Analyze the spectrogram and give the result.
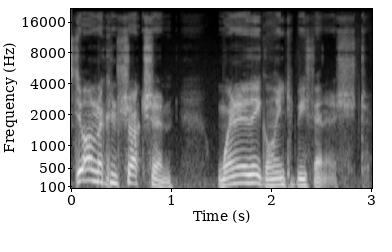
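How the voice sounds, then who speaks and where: Joking higher-voiced man playing a game. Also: sing-song, brisk, darkish tone. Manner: joking, offhand, reads game text aloud. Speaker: let's play streamer. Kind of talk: casual gameplay commentary.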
